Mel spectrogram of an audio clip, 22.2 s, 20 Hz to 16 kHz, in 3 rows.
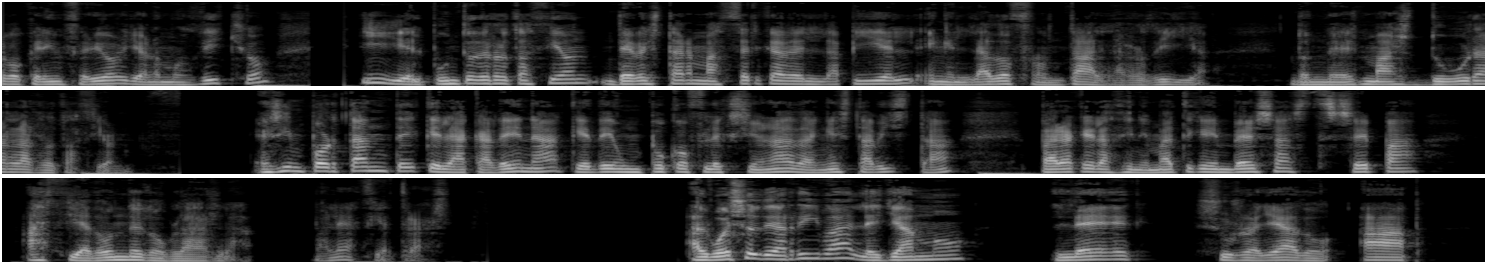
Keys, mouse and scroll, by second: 0.6 click, 19.3 right click, 20.0-21.2 middle drag, 21.2 click.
